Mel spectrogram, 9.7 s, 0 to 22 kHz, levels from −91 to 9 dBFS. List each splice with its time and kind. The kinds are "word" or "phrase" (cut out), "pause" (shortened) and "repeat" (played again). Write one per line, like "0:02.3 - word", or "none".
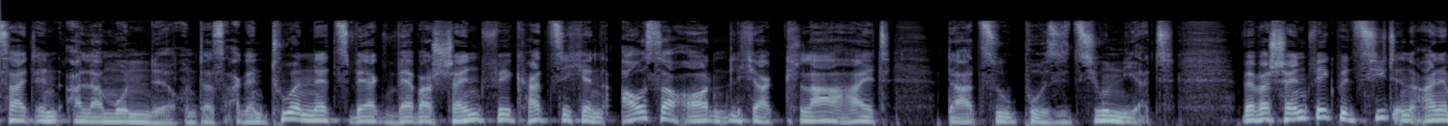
none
